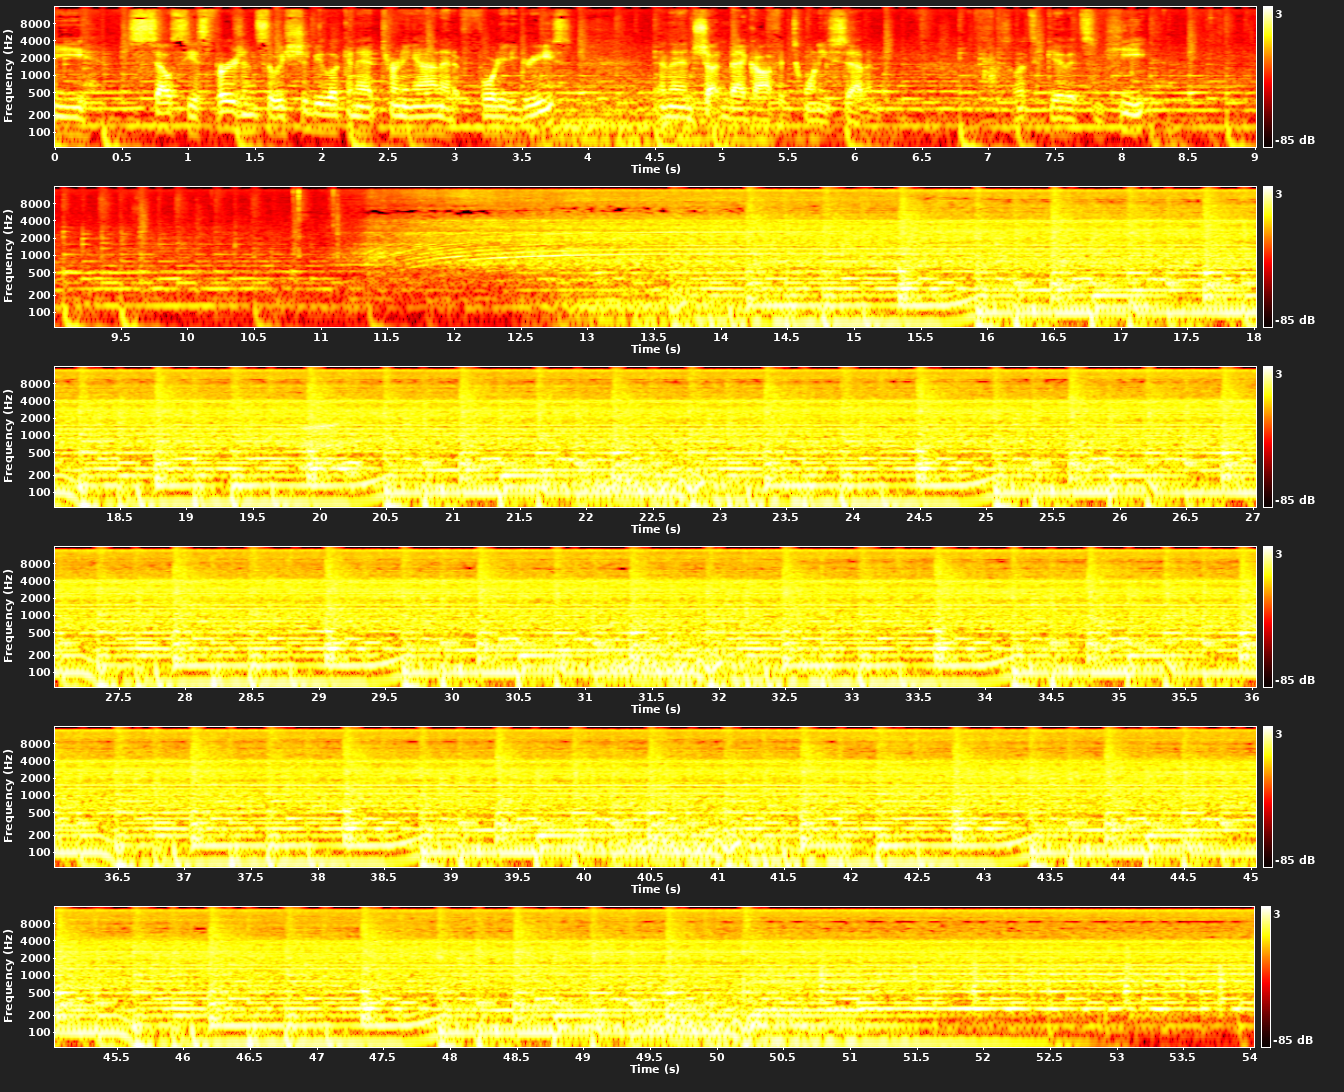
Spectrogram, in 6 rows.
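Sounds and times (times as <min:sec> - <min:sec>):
background music with beat: 0:00.0 - 0:11.3, 0:12.7 - 0:54.0
heat gun whining and blowing: 0:10.8 - 0:54.0.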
